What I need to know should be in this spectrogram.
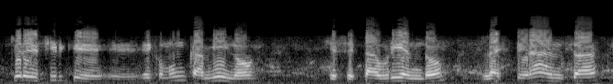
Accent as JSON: {"language": "Spanish", "region": "Chaco", "country": "Argentina", "tie": "born there", "said": "el pueblo que nacimos nosotros, que es la provincia del Chaco."}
